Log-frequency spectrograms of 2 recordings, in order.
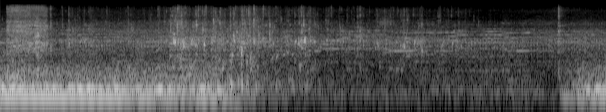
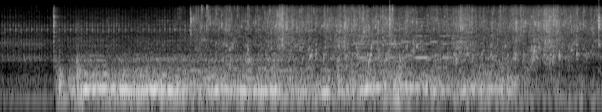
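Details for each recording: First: Washing machine after gearcase pulley repair, tested with water: steady low motor hum under sloshing water, spin smooth and even with no grinding or knocking; no longer noisy, spinning well again. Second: Noisy washing machine that barely spins: a loud, rough grinding roar starts with the drum and holds steady over splashing water.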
